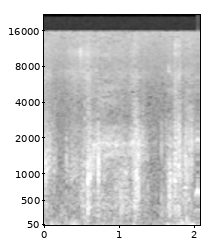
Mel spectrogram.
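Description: Footsteps in snow: a few irregular, soft steps.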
